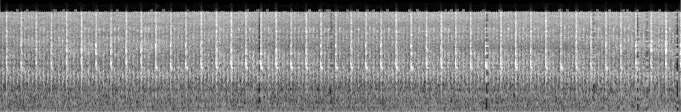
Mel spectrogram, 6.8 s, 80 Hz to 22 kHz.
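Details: Ford Transit MK7 2.4 RWD diesel at idle, bonnet open: loud, sharp regular tapping three to four per second; pulleys checked and not loose; owner suspects dual mass flywheel, still investigating.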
